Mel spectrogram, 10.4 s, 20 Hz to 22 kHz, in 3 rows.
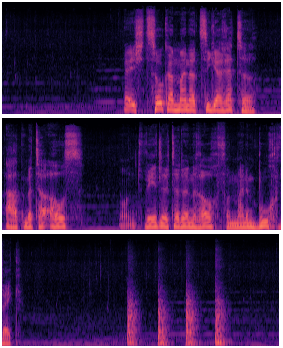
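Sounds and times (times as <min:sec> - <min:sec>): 
speech: 0:01.5 - 0:07.3
knocks against a wall: 0:08.6 - 0:09.9.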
